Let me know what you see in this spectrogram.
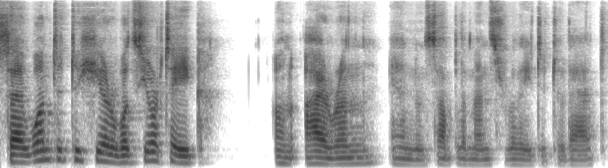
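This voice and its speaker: Against a quiet background, the speaker talks with an Eastern European accent. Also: man. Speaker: listener sending a voice question. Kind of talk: recorded voice message.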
